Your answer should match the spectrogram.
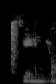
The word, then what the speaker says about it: Ksenia: See, this is the girl's name that I'm saying to Ksenia. Well, more or less. That's a girl's name in Russian and Ukrainian, Ksenia. It starts with Yes. KS.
